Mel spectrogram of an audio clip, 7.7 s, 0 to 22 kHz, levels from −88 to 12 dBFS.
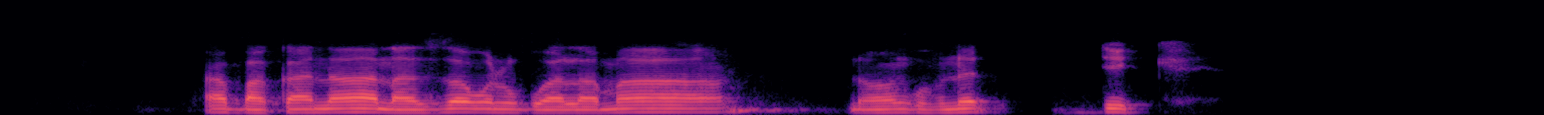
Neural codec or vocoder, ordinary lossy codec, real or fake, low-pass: codec, 16 kHz, 2 kbps, FunCodec, trained on Chinese and English, 25 frames a second; Opus, 32 kbps; fake; 7.2 kHz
